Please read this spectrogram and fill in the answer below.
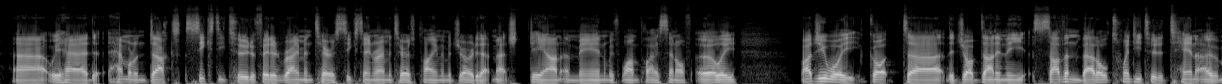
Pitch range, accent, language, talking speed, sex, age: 105-115 Hz, Australian, English, 200 wpm, male, 20-39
